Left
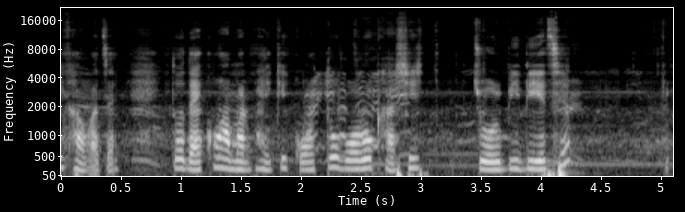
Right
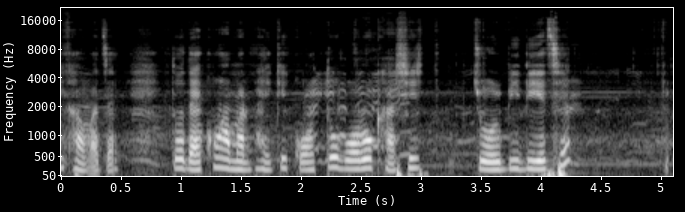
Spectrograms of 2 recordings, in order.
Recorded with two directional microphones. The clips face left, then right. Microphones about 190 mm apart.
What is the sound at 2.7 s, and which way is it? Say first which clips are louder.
A woman's voice: right 4 dB; 45° right (ahead or behind).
